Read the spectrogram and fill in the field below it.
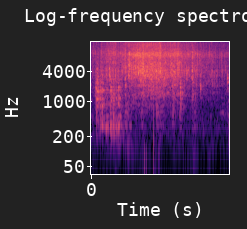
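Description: Close-up sizzling and crackling of cashews frying in ghee, with a couple of sharp knocks and stirring scrapes of a utensil against the pan.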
